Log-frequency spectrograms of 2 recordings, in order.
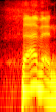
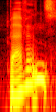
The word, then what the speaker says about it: Bevan: Bevan. It's Matt Bevan. Did I say it right? Bevins? Yeah, I think I did. Added an S. I think you added an S. Oh, there is no S.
